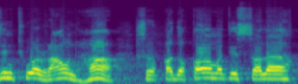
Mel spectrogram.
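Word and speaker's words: قد قامت الصلاة: So qad qamatis salah, qad qamatis salah. So the ta is there, but ta will not be pronounced because you will place,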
